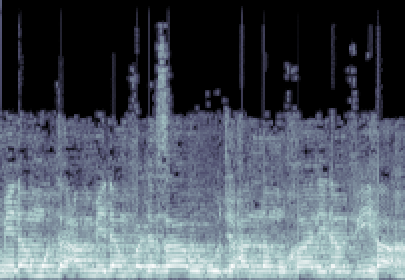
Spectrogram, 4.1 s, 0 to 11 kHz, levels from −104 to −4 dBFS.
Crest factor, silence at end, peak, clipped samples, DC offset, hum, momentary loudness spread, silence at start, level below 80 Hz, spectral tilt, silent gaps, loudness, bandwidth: 12 dB; 0 s; 0 dBFS; under 0.1%; under 0.1%; none; 2 LU; 0 s; -56 dBFS; -5 dB/octave; none; -12 LUFS; 9.8 kHz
